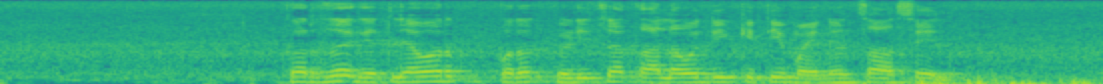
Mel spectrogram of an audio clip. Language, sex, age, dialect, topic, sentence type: Marathi, male, 18-24, Standard Marathi, banking, question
